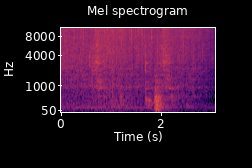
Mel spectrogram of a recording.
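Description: Just over half a kilo of chicken fries in a pot for a Sikandari pulao, giving a steady close sizzle with a brief scraping stir near the end, no talk.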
